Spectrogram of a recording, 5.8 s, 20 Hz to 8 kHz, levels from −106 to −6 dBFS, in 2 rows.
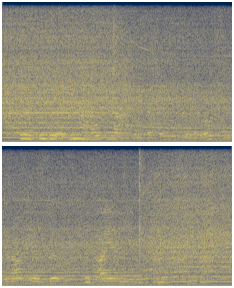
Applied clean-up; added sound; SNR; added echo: none; Domestic sounds, home sounds; -3 dB; reverberation time 1.1 s.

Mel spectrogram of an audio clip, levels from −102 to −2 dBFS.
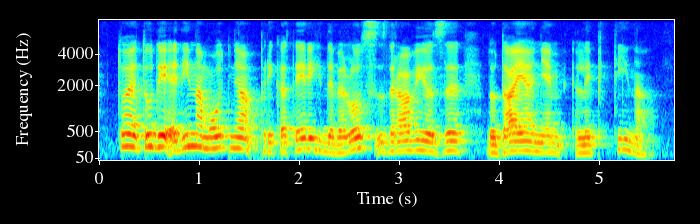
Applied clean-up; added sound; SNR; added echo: none; none; none; none.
